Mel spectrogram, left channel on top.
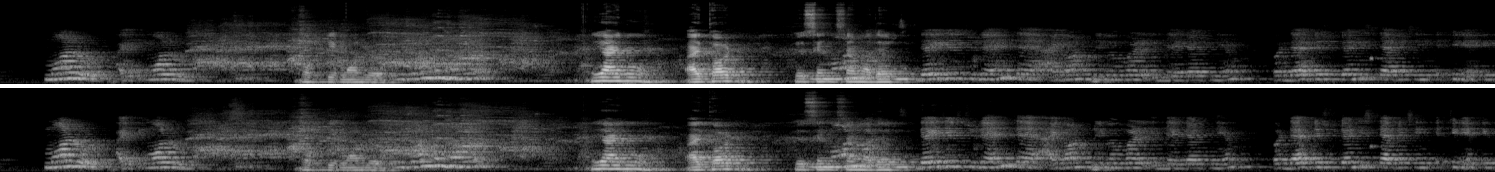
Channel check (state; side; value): normal; both; correlation 0.44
